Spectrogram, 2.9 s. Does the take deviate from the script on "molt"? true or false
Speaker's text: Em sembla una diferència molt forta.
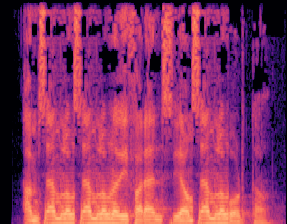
true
